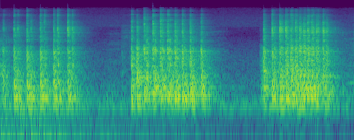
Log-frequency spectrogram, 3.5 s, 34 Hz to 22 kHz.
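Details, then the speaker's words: Honda Fourtrax TRX300FW with a prototype Torq Locker fitted, cornering in two-wheel drive: rapid bursts of sharp clicking lasting under a second each. Normal locker ratcheting, expected to quieten after break-in. "now you do have some ratcheting you'll hear going around corners here that"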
